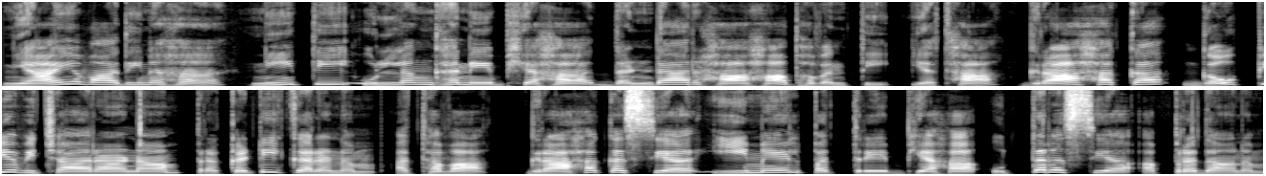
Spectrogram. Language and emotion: Sanskrit, neutral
